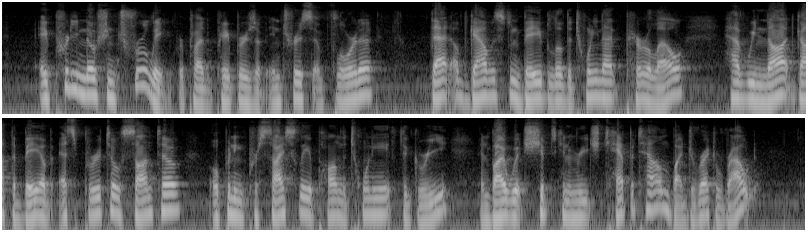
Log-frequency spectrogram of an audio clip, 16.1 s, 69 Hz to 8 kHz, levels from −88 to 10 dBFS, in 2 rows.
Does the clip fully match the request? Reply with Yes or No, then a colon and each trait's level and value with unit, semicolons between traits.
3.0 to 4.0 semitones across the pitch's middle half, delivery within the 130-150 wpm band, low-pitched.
No: average, 3.6 semitones; average, 170 wpm; low, 125 Hz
